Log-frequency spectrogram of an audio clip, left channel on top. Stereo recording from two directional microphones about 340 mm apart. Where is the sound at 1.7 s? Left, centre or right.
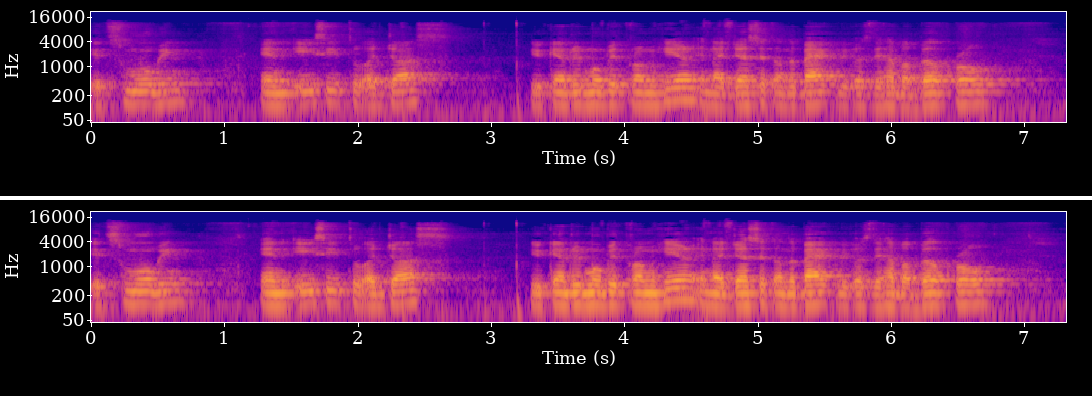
Centre.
